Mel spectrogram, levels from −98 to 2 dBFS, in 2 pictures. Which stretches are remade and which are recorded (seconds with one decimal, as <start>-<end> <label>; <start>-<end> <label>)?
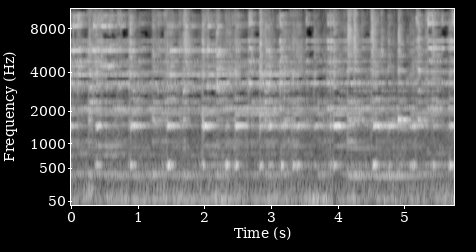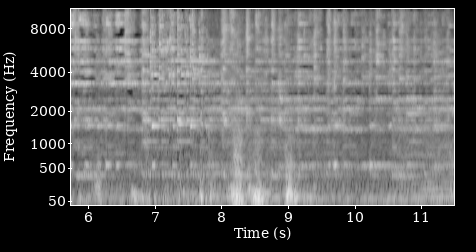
0.0-6.9 remade; 6.9-7.8 recorded; 7.8-11.5 remade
